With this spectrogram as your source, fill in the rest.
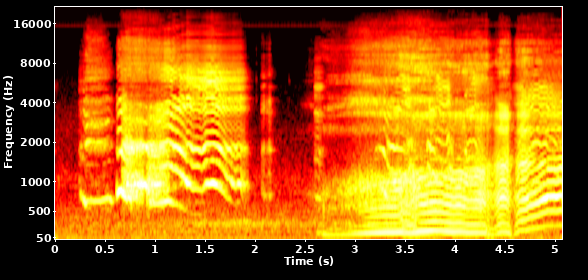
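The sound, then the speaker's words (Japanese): A child cries and wails in anguish: a strained, quavering burst, a brief pause, then a long sustained wail with wavering, sobbing pitch. “子供の泣き声ってのは、絶望に駆られた女子供の声に勝るものはない。”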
